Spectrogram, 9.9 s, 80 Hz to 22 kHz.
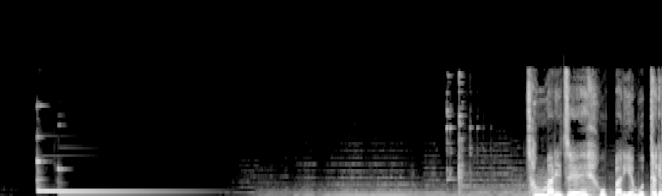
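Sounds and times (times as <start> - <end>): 
doorbell of an old-fashioned mansion in Taradero chiming: 0.6 - 3.2
speech: 7.9 - 9.9.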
